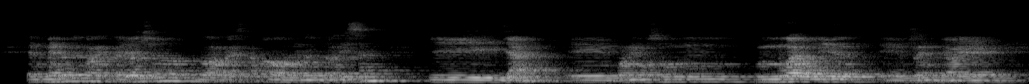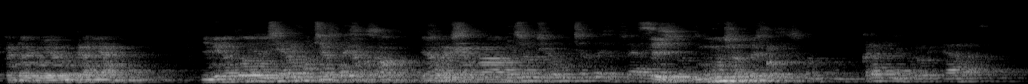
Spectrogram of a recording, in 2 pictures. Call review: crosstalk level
present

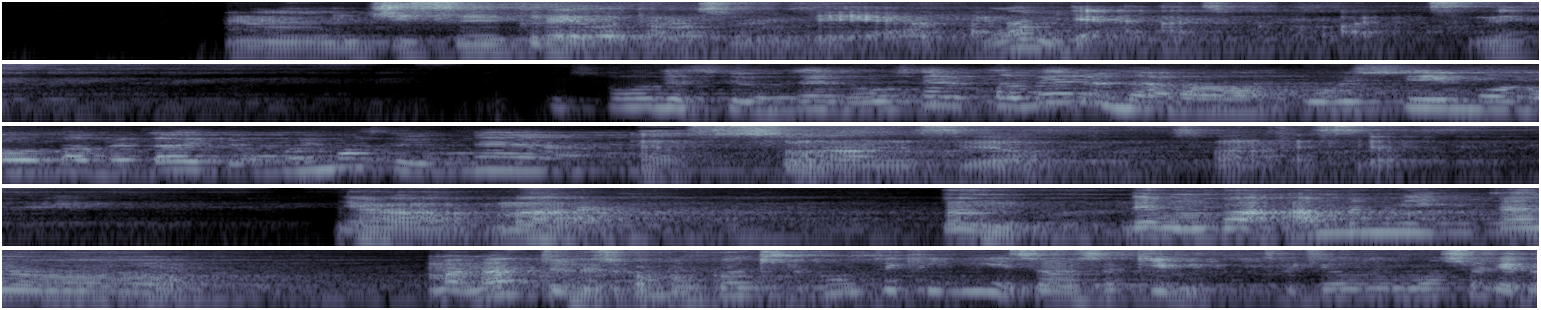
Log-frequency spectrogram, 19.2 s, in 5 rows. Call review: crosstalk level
none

